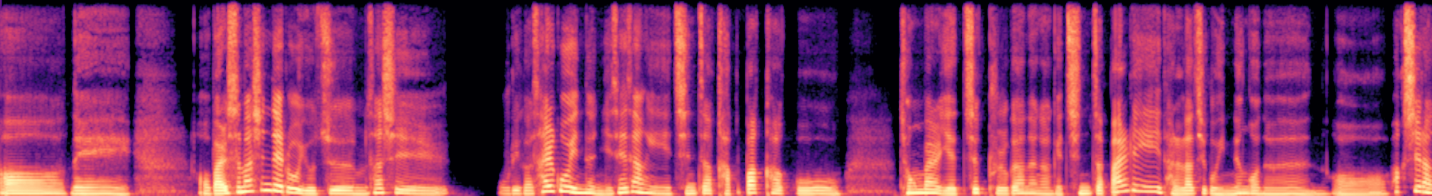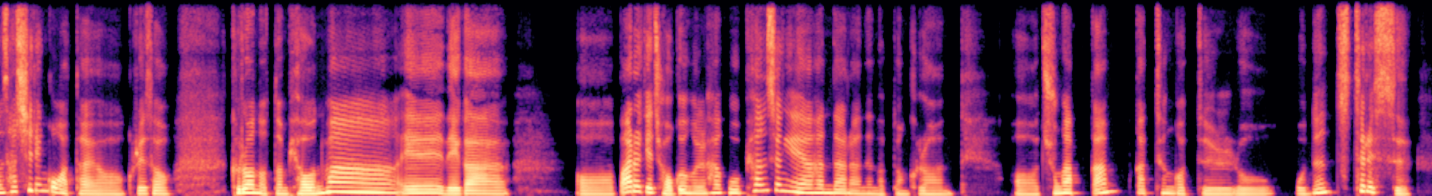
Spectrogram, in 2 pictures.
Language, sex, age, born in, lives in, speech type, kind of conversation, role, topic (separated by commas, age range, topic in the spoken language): Korean, female, 40-44, South Korea, South Korea, conversation, advice, advisor, 불확실한 상황에서 감정을 어떻게 안정시키고 앞으로 나아갈 수 있을까요?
